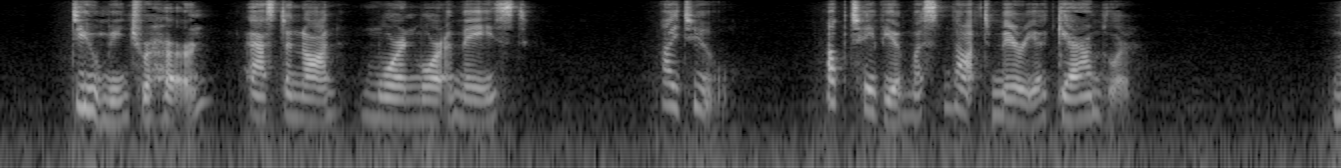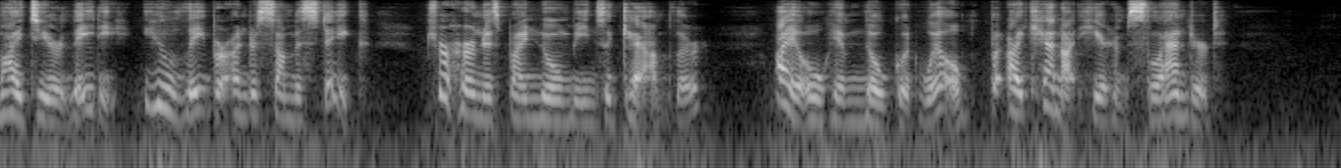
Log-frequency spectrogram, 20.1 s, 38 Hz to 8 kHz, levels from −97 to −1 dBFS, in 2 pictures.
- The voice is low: No, high, 190 Hz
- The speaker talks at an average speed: No, slow, 130 wpm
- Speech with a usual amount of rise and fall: Yes, average, 4.9 semitones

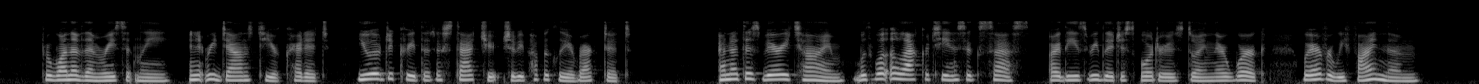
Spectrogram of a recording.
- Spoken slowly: No, average, 175 wpm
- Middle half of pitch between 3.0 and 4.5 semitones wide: Yes, average, 3.8 semitones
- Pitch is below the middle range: No, high, 195 Hz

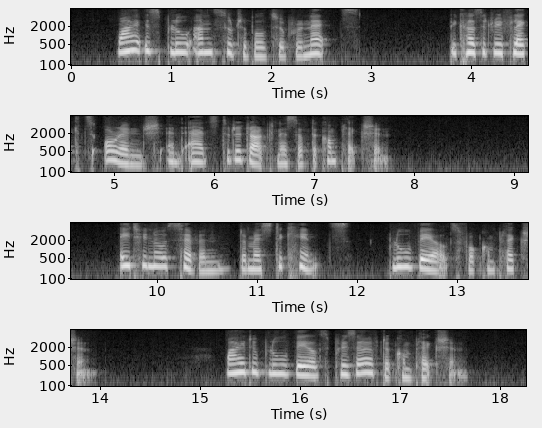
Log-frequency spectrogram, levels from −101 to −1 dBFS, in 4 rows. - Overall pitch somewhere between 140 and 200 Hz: No, very high, 250 Hz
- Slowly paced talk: Yes, slow, 105 wpm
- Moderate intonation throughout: Yes, average, 4.1 semitones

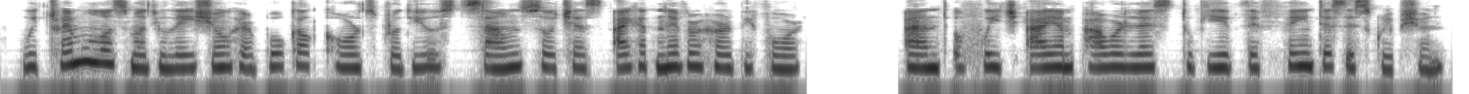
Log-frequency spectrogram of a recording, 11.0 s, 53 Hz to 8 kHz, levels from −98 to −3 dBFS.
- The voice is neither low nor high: No, high, 220 Hz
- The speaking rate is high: No, average, 140 wpm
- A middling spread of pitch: No, narrow, 1.2 semitones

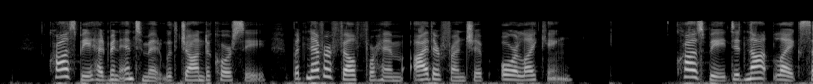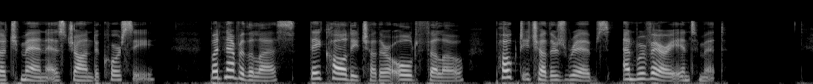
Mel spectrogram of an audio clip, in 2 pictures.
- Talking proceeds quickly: No, average, 160 wpm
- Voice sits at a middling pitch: No, high, 210 Hz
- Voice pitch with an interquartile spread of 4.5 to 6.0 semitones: Yes, average, 5.0 semitones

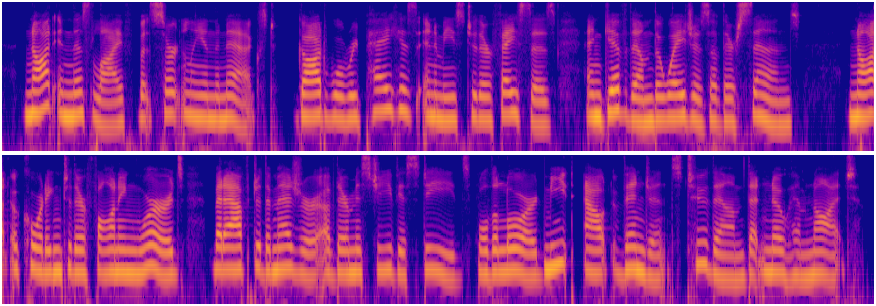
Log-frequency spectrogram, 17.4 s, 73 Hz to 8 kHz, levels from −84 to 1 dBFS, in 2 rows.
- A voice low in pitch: No, high, 205 Hz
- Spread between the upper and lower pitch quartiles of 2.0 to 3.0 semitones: Yes, narrow, 2.4 semitones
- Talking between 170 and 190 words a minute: Yes, average, 175 wpm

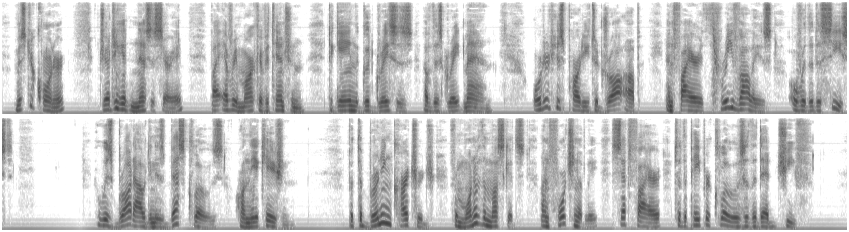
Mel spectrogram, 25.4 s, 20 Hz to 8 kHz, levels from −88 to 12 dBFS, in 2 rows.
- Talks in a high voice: No, low, 120 Hz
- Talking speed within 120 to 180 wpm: Yes, average, 150 wpm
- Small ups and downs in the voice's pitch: No, average, 4.5 semitones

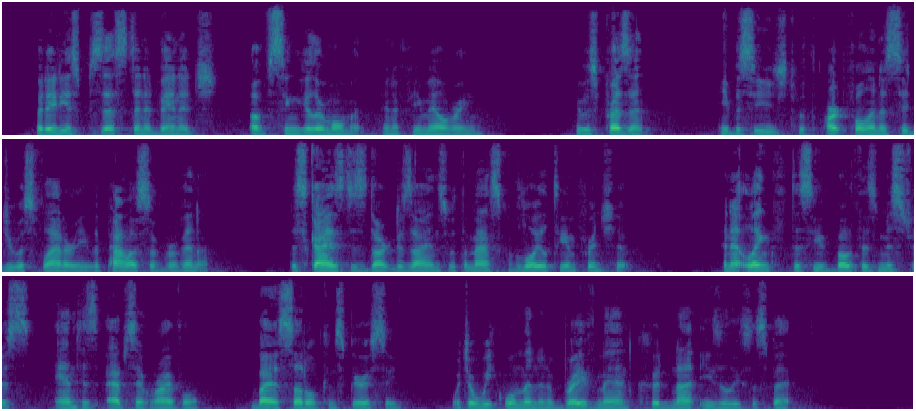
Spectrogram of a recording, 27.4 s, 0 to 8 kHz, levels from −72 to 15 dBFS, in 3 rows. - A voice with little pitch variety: Yes, narrow, 2.1 semitones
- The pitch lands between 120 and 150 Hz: Yes, low, 135 Hz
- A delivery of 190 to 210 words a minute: No, average, 140 wpm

